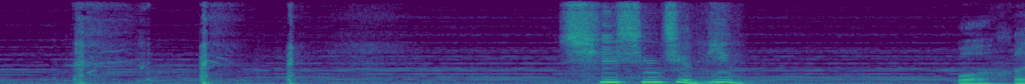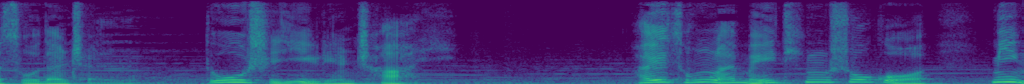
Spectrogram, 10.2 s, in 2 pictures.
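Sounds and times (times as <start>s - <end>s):
person coughing: 0.4s - 1.8s
speech: 2.8s - 3.8s, 5.1s - 7.4s, 8.3s - 10.2s.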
